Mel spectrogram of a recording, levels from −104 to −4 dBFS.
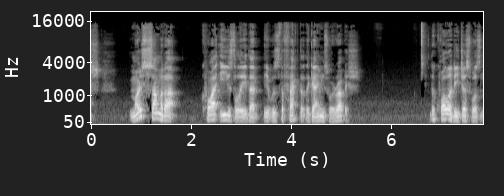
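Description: Nothing technical stands out in this bit of speech; there are no dropouts, glitches or other faults to point to anywhere in it.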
